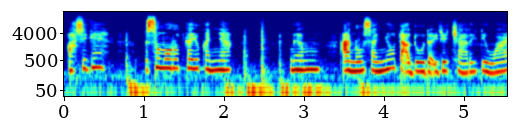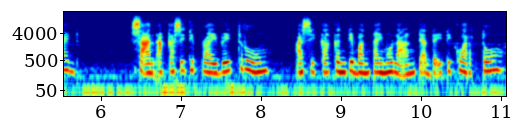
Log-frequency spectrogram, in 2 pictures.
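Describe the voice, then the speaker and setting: A woman's voice: on the high side, level tone, moderate pace, a bit bright. A woman playing an anxious, dutiful young daughter who works as a housemaid, speaking with emotive, hesitant pleading in an Ilocano radio drama. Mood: polite, uneasy.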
